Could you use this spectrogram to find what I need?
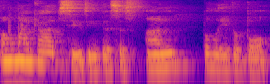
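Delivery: ordinary delivery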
